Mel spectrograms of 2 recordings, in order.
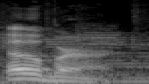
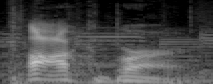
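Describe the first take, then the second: First: The name has no k sound in it. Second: The name has a clear k sound in it. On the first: The speaker calls it wrong. "It's not Coburn" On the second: The speaker calls it right. "The man's name is Cockburn"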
